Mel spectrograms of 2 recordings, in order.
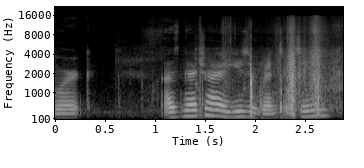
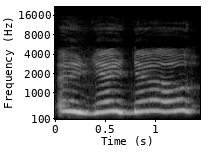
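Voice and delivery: mock crying; 12 semitones higher, 4 dB louder, much slower than usual. Real, not acted. Game moment overwhelms him.

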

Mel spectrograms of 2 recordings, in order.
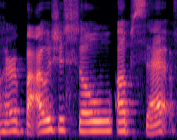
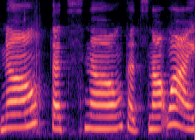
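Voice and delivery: higher, louder, slowing protest; mimicked denial; 5 semitones higher, 6 dB louder, slower than usual. Missus Peach corrects Sam, high emphatic mimicry. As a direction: act out her protest, pitched up.

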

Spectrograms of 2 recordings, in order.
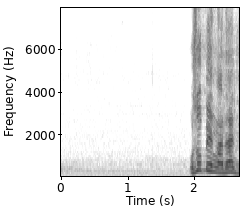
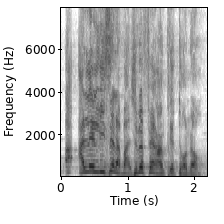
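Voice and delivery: loud, high sermon climax over music; fiery preaching; 8 semitones higher, 16 dB louder than usual. Acted. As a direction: preach it full force to the crowd, half singing. Preaching at full force.

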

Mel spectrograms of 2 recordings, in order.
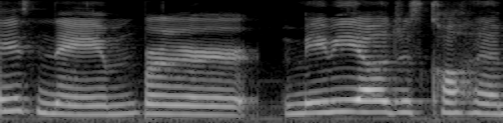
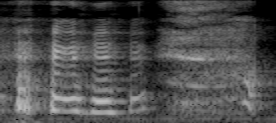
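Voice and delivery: high half-sobbing laugh; laugh-cry; 6 semitones higher than usual. Real, not acted. She laugh-cries recalling the bathroom. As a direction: laugh through fake tears.

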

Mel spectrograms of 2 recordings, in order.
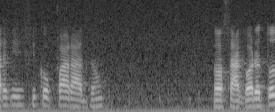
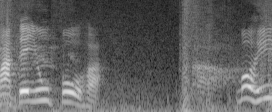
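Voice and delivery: loud excited shouts; panicking gamer; 4 semitones higher, 8 dB louder, slower than usual. Real, not acted. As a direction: yell it mid-firefight. Gamer yelling during firefight.

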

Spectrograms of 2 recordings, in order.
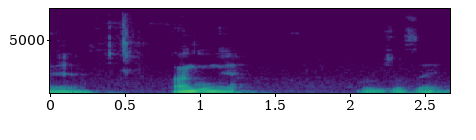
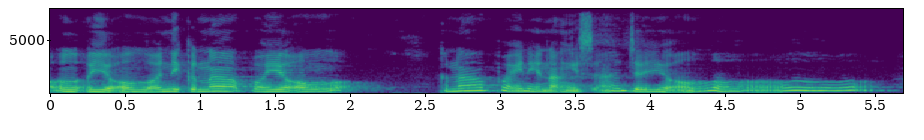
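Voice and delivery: higher, pleading question to God; bewildered prayer; 9 semitones higher than usual. Retold or imitated. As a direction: ask God why the tears won't stop. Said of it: "bertanya kepada Allah". (doa bingung yang memelas)

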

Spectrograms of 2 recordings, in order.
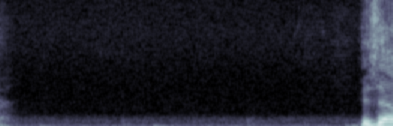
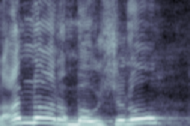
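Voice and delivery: high-pitched protest of innocence; mock indignant denial; 7 semitones higher than usual. Husband denies his wife's charge, in high mock indignation. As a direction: protest too much, pitch jumping up.

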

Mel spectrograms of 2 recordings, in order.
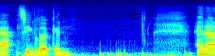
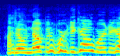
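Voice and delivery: high, rushed disbelief; retold amazement, fast and high-pitched; astonished mother; 13 semitones higher, 6 dB louder, faster than usual. Mother astonished tumor is gone.

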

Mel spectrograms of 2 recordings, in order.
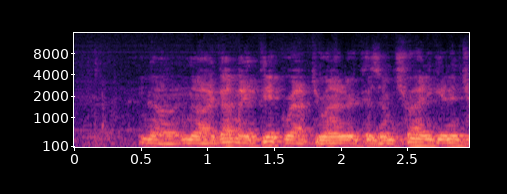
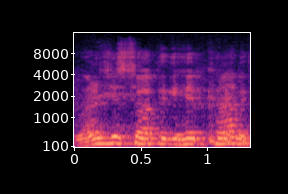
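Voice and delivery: ordinary talk

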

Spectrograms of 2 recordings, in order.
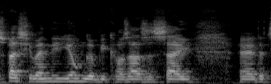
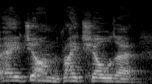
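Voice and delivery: higher, louder call out to a teammate; mock shout; 4 semitones higher, 4 dB louder, slower than usual. Goalkeeper alerting the left back during a game, mock shout. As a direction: demonstrate a keeper's shout, raised but not full force. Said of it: "sometimes you gotta shout to your left back".

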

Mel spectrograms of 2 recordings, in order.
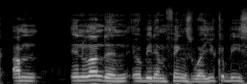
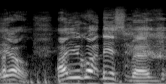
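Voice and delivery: louder, higher, laughing question; laughing amazed quote; 7 semitones higher, 9 dB louder than usual. Retold or imitated. Imagined asking a same-age friend, laughing amazement. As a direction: ask it half laughing. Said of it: "You're like".

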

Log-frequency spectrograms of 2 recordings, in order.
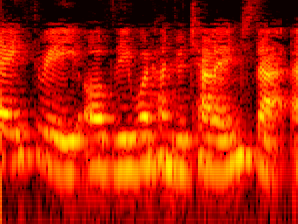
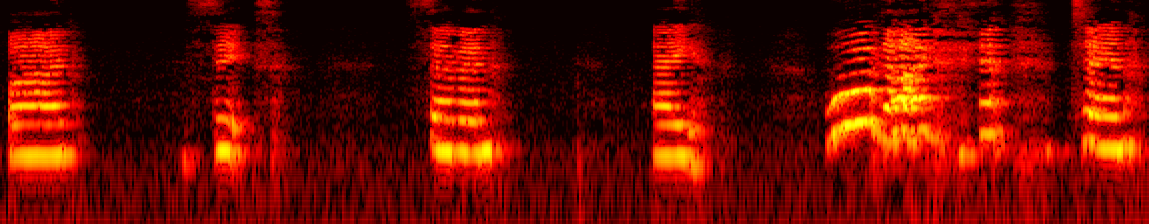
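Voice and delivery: higher-pitched counting, climbing as the set goes on; straining with effort; 6 semitones higher, 4 dB louder, slower than usual. Real, not acted. Exerciser counting her second set of hip thrusts, straining. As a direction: count reps through the burn, giggles breaking in.

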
